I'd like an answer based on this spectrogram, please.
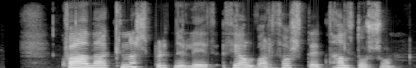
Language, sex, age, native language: Icelandic, female, 50-59, Icelandic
